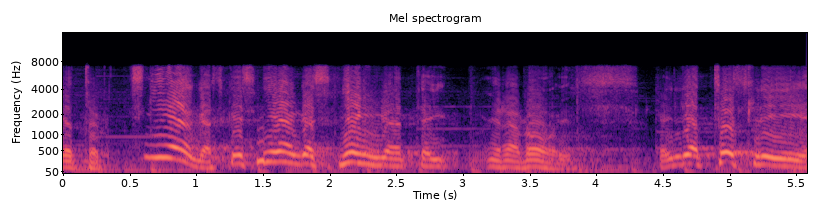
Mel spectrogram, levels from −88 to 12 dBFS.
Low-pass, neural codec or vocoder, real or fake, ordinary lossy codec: 7.2 kHz; none; real; Opus, 64 kbps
